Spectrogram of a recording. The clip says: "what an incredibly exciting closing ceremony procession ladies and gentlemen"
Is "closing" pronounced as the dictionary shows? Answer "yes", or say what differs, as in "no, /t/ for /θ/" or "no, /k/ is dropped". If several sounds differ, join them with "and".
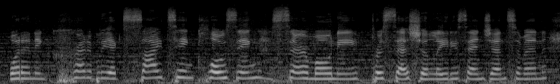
yes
